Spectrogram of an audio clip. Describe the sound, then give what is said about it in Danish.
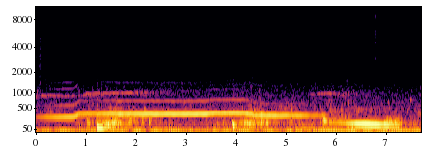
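Recorded whale song, some of its frequencies too deep for human hearing: long, sustained tonal calls slide and hold in pitch, one moaning note after another, with a lower drooping call near the end over a murky underwater rumble. “At synge med hvaler”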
